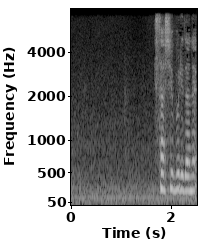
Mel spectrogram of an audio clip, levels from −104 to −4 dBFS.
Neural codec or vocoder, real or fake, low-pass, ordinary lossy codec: none; real; 7.2 kHz; none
